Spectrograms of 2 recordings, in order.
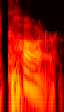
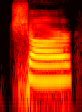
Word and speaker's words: char: long data type called a car otherwise pronounced Char that's open for debate I'm more of a car kind of a guy don't know why but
